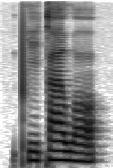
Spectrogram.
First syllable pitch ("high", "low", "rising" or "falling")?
low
